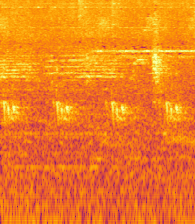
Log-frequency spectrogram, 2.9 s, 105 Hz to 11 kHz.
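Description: Blue-throated barbet giving a steady series of low, rolling, throaty notes, about one every 0.8 seconds, over a hiss of background noise and a faint higher chirp.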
